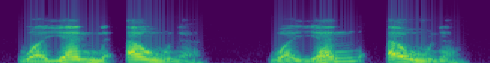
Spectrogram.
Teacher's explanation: if we have noon sakina, a noon with a sukoon, and then a hamza, then we're going to pronounce the noon normally. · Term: izhar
